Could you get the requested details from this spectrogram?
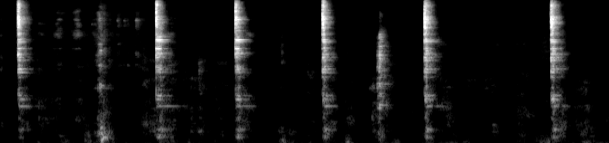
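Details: Troy-Bilt mower engine turned by hand with the top cover removed: sharp scraping clicks about once a second as the flywheel magnet catches on an incorrectly fitted cover; fixed by refitting the cover correctly.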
